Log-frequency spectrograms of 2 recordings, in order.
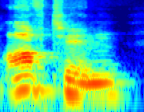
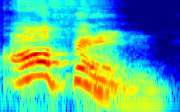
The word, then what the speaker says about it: often: The proper term in proper English for you idiots that use the word often and pronounce it often accenting the T. It's pronounced often. The T is silent brainless uneducated.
